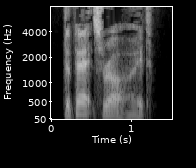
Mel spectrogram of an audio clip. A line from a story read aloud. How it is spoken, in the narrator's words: said his lordship in a bored yet pleasant voice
